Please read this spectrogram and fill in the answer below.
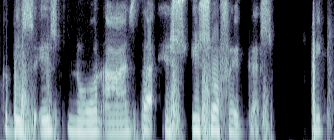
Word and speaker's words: esophagus: This is known as the esophagus. ठीक है, it's known as the esophagus. You will find in some old books it's written with O. O is silent. ठीक है। अच्छा, esophagus जो है वो food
